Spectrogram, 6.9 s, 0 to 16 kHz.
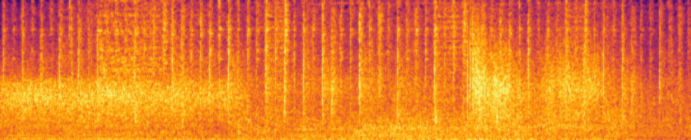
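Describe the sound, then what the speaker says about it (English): A massive artillery bombardment pounds an island in the WWII Pacific theater, a dense, unbroken roar of overlapping blasts and rumbling impacts, loud and continuous throughout. "for 75 days the island is pummeled with a massive bombardment"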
